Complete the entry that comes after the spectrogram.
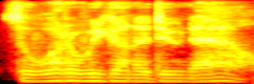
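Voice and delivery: soft, whispered speech. Voicing a woman who pins the listener onto a bed, whispering. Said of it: "kind of whispers".

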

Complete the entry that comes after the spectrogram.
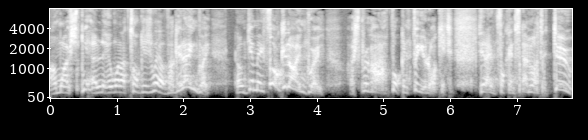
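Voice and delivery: put-on proper, posh English accent. Joking about having to speak properly in England: put-on English accent. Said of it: "Speak kinda like this".

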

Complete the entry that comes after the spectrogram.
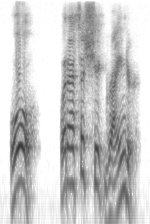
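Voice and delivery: high, put-on, Canadian-sounding accent. Retelling what a man said about the grinder he told him to buy; put-on Canadian voice. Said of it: "in his fucking Canadian voice".

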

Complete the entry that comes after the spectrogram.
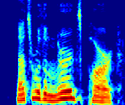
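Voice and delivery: mock kid's yell. Retelling how a kid yelled out a jeep window at him, retelling a kid's yell. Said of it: "a kid yells out the window".

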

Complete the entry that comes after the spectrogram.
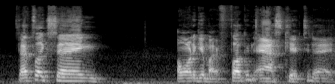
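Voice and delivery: dead serious, straight-faced deadpan. Retelling what a buddy said about brownies: imitating Ronnie's straight-faced delivery. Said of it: "with a straight face".

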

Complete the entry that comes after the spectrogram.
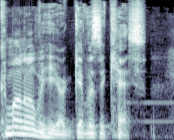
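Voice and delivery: ordinary talk

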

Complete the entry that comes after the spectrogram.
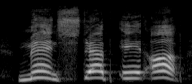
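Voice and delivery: very slow, deliberate, drawn-out shouting. The speaker turns to address the younger men directly, yelling. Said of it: "I'm yelling at the younger men".

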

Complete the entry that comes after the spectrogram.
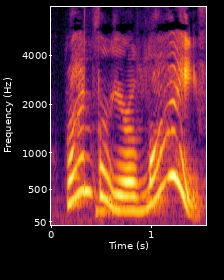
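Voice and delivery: shrill, very high, loud, drawn-out screech. As a brown and gray wave floods the deck, Sophia yells to Flora, screeching. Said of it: "she screeched".

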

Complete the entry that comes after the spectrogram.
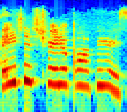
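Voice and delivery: mock-crying. Retelling a phone call to their mom: acting out crying. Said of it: "crying to her".

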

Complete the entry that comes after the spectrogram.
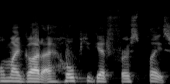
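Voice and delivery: mocking, sarcastic, fake-nice sweet voice. Mocking competitors who act falsely supportive: mocking fake-nice competitor. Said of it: "kumbayaing, being like".

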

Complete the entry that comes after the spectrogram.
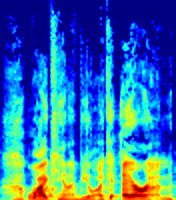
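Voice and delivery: ordinary talk

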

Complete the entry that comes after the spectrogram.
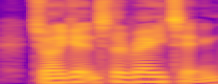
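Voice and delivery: poor put-on British accent. Switching into a put-on voice mid-conversation, in a bad fake British accent. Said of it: "I don't know what accent this is".

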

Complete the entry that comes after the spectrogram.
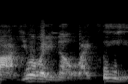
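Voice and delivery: put-on irritated voice. Retelling a reply to ma about coming out: imitating own annoyed tone. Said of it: "I was annoyed".

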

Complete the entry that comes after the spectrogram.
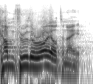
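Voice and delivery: ordinary talk

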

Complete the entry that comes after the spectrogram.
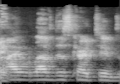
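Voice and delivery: ordinary talk

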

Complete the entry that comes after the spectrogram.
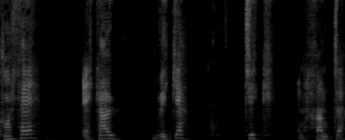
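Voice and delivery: strong New Zealand accent. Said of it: "Amiga's is really pronounced".

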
